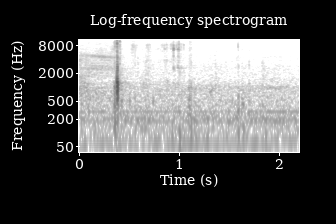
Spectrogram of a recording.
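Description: Handling noise from a handheld phone being swung around: one sharp click about half a second in, then quiet room tone with a few faint clicks.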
